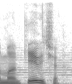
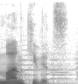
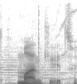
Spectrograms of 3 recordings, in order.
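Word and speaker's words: Mankiewicz: Кстати, любопытная малюсенькая детальчика про а, Генриха Сенкевича, э, простите, про Германа Манкевича. А, в оригинале он не Манкевич, он Манкевиц. То есть и ударение по-другому стоит, и концовка фамилии по-другому произносится. Вот в Америке они так вот делают. Манкивиц у них.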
